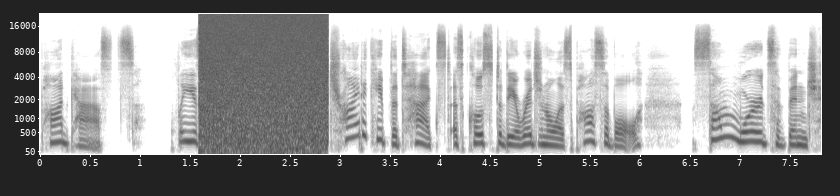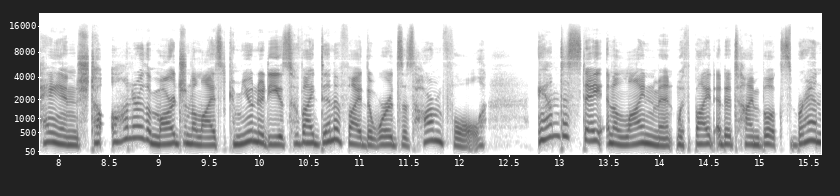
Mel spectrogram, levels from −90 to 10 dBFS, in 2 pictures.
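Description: A speech clip. From 1.59 to 2.88 s, samples built from the wrong bytes turn the audio into loud, harsh broadband noise. Misassembled bytes push low bits to the top. Speech returns at "try to keep the".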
